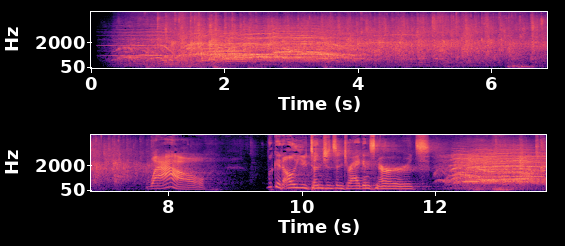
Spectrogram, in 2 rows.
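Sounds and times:
whoops and cheers: 0.1 - 5.2, 12.0 - 13.6
live crowd applause: 0.2 - 7.8, 12.1 - 13.6
speech: 9.5 - 12.1.

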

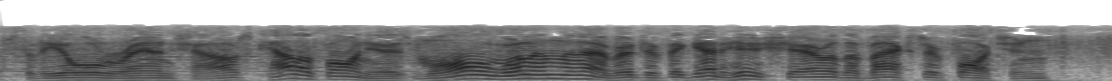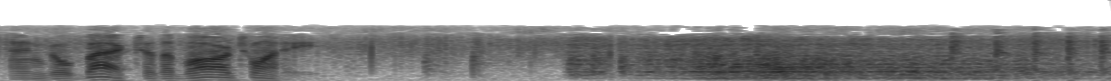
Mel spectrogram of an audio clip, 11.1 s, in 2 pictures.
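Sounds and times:
speech: 0.2 - 7.3
thunder rumbling: 8.4 - 11.1.

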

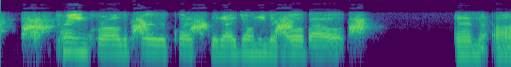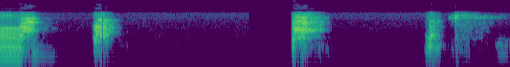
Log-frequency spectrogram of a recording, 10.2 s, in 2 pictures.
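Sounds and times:
excited dogs barking: 0.0 - 0.6, 1.3 - 3.7, 5.3 - 6.3, 8.0 - 8.4
speech: 0.6 - 3.5, 4.5 - 5.5.

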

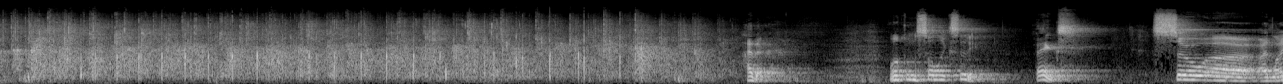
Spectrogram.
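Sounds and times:
crowd applauding: 0.0 - 7.6
speech: 7.5 - 7.8, 8.9 - 10.9, 11.6 - 12.8.

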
